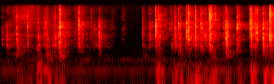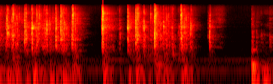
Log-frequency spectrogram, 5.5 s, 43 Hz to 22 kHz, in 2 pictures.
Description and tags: Old Keyboard Typing 2
Typing sounds from an old computer keyboard.
keyboard, old, type, vintage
